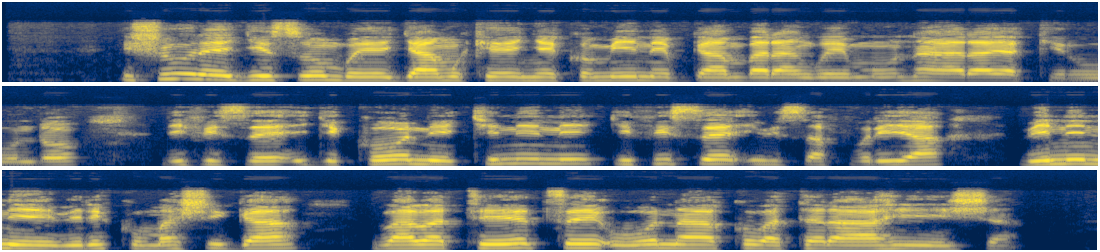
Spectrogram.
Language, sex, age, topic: Rundi, male, 36-49, education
